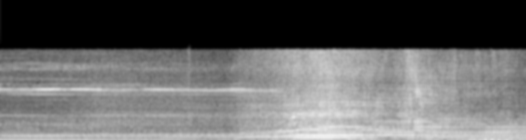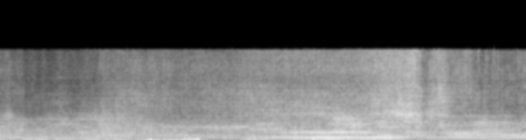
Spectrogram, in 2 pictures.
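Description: A small model boat's motor whines at a steady idle, then revs up sharply to a high buzzing drone.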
